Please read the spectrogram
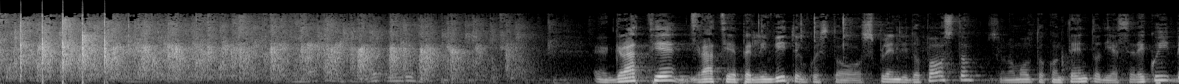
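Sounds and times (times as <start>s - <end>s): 
audience applauding: 0.0s - 5.4s
speech: 6.0s - 11.7s.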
